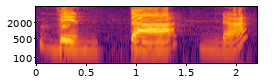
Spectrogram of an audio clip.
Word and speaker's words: ventana: Por ejemplo, ventana. Yo acentúo, subo un poquito más la voz en la sílaba ta.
